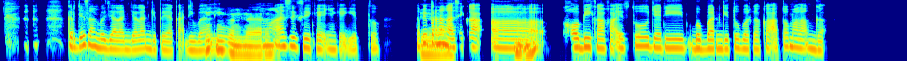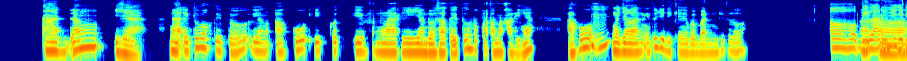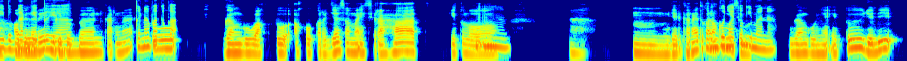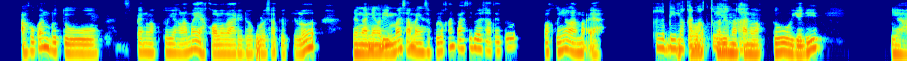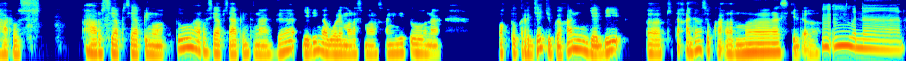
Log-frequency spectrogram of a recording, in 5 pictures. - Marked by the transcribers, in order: laugh; in English: "event"; tapping; in English: "spend"
- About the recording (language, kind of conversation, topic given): Indonesian, podcast, Bagaimana kamu mengatur waktu antara pekerjaan dan hobi?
